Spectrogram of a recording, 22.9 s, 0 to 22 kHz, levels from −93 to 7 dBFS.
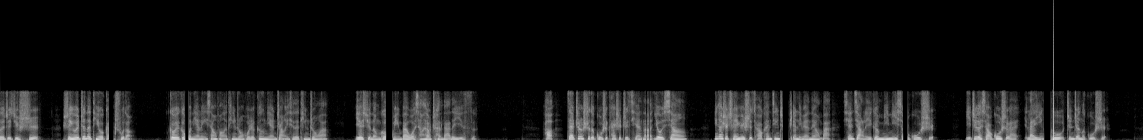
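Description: At 2.18, 3.70, 7.72, 12.84, 15.66, 18.06 and 20.88 s, packet loss on an ADPCM call cuts hard silent holes of 60 to 140 ms in the speech. The decoder's predictor and step size lose track. Each return is slightly distorted, then settles.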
